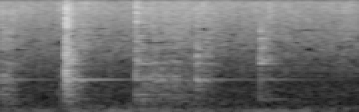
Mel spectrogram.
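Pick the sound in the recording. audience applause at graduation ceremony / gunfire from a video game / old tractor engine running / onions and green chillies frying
onions and green chillies frying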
